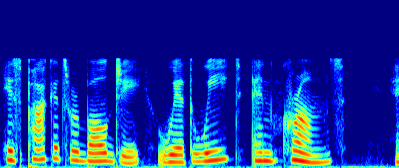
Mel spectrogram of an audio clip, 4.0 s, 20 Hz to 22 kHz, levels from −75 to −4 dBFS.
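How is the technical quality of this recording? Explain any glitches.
Nothing here stands out as a glitch; the recording runs without any dropouts, clicks or other interruptions to point to.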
